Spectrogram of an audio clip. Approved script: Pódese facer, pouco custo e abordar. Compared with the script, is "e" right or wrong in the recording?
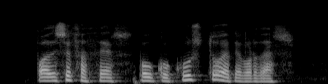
right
